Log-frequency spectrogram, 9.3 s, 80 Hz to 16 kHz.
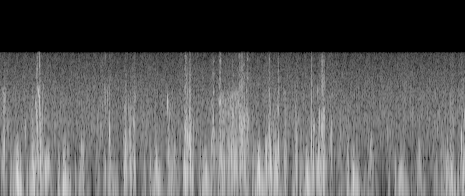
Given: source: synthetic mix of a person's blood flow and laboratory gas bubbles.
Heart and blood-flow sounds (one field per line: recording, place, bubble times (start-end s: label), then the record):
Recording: Doppler ultrasound of blood flow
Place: precordium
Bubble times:
0.02-0.14 s: bubbles
0.46-0.54 s: bubbles
0.64-1.04 s: bubbles
2.07-2.23 s: bubbles
2.45-2.73 s: bubbles
3.31-3.44 s: bubbles
3.65-3.89 s: bubbles
4.20-4.99 s: bubbles
5.29-5.62 s: bubbles
5.65-5.84 s: bubbles
5.89-5.97 s: bubbles
6.20-6.53 s: bubbles
6.58-6.66 s: bubbles
8.98-9.09 s: bubbles
9.18-9.30 s: bubbles
From the record:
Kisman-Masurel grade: 233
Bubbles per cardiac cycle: several, 3 to 8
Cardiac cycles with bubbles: 50 to 99%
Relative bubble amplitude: loud (0.450 to 0.775)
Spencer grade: 3 (all of the cardiac periods contain showers or single bubble signals, but not dominating or overriding the cardiac motion signals)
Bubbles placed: only in the low amplitude regions of the cardiac cycle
